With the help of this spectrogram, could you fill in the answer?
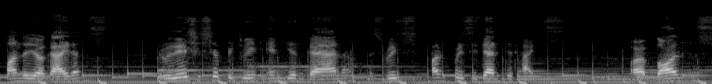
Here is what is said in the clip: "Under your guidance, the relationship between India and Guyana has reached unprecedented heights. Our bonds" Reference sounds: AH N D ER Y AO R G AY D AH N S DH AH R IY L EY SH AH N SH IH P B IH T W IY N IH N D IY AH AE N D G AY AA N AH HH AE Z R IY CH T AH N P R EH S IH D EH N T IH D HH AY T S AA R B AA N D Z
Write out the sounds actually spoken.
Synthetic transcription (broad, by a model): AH N D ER Y AO R G AY D AH N S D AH R IY L EY SH AH N SH IH P B IH T W IY N IH N D IY AH N G AY AA N AH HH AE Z R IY CH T AH N P R EH S IH D EH N T IH D HH AY T S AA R B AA N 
